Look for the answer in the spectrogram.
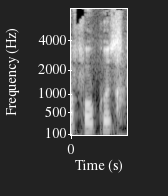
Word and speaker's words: Focuz: Ich hatte ja gerade schon gesagt, Sie haben ein solches gefunden, nämlich Focus Labs, geschrieben Focuz, also eine Variante von Focus, spricht man über Focus.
